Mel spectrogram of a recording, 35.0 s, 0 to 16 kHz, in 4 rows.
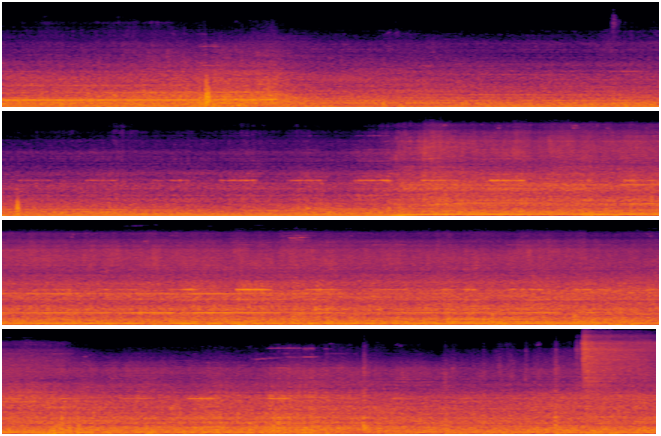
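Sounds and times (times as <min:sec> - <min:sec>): diesel engine running: 0:16.4 - 0:35.0.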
